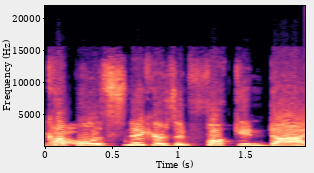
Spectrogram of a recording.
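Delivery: mock high-pitched shrieking, screaming yell. Retelling a clash, the speaker acts out the man beside him, retelling a scream. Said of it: "And just screams it".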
